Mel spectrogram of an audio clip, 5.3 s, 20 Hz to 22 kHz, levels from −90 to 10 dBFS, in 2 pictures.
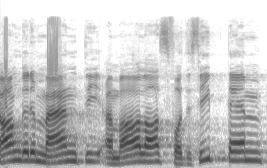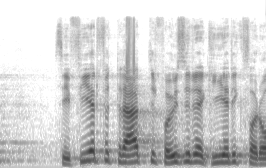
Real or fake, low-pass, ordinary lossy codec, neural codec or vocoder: real; 14.4 kHz; none; none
